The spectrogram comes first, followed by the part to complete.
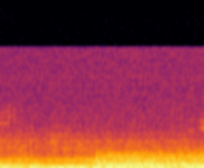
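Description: Steady running noise of a train from a TV episode's soundtrack: an even rumble with a faint low hum, a little louder from about a second in.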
